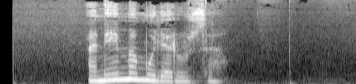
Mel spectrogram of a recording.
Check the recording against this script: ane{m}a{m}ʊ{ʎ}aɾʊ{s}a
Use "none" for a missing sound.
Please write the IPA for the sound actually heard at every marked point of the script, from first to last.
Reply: m, m, ʎ, s

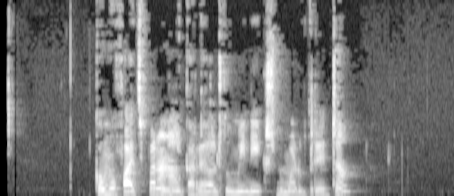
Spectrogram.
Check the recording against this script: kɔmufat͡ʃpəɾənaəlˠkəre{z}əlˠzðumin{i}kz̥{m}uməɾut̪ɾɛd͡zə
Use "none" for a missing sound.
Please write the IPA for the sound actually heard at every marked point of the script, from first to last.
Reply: ð, i, n

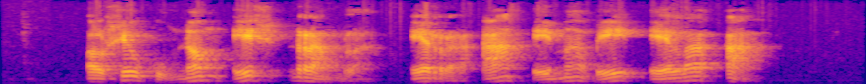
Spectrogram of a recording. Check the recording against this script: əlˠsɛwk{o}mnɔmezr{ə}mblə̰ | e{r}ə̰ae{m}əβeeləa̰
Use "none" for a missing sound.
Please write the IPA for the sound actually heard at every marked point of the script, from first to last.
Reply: u, a, r, m

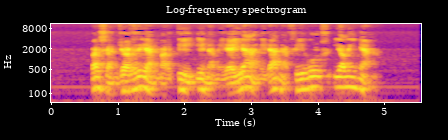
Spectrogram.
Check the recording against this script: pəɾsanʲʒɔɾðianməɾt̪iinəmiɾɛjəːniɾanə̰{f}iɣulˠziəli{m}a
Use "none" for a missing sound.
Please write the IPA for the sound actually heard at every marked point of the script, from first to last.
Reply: f, ɲ

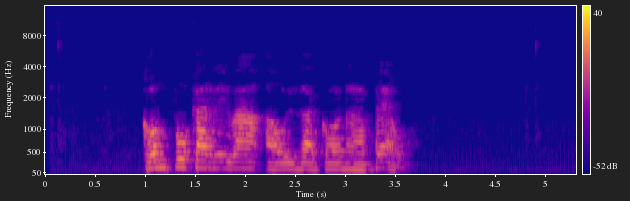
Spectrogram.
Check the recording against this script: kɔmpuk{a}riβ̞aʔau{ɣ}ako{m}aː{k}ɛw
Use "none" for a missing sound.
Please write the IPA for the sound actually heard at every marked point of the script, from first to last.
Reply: a, ð, n, p

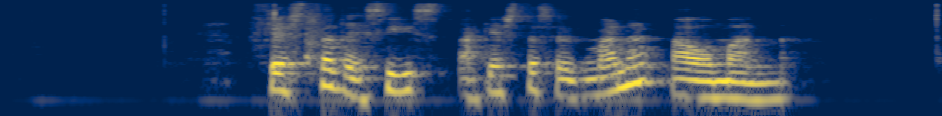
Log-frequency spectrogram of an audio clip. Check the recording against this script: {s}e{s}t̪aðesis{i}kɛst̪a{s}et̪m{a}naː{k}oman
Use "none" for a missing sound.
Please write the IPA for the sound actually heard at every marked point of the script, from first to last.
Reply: f, s, a, s, a, none

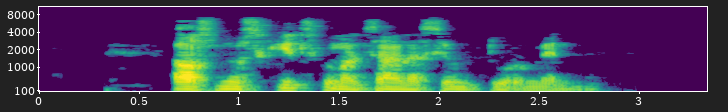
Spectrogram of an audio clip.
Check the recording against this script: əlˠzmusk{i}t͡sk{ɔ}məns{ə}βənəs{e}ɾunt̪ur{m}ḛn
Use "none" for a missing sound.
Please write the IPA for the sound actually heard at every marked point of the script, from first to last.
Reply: i, u, a, e, m

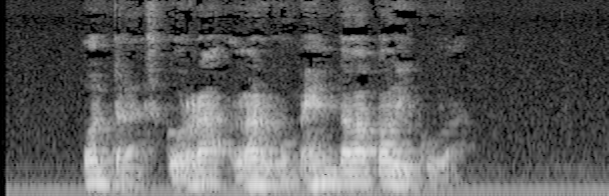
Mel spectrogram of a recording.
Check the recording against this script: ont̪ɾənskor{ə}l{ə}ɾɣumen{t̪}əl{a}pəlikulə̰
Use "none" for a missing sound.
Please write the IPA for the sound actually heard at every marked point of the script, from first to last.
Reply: ə, ə, d̪, ə

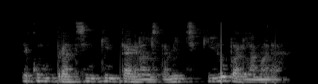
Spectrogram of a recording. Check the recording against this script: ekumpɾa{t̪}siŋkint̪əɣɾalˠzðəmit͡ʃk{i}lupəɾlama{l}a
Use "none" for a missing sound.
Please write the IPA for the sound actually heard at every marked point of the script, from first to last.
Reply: t̪, i, ɾ

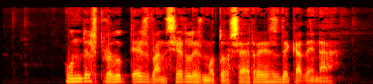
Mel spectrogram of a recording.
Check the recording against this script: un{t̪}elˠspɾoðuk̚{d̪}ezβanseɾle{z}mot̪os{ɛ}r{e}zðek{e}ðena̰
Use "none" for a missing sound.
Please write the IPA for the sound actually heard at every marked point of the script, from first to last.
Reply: d̪, t̪, z, ɛ, e, a

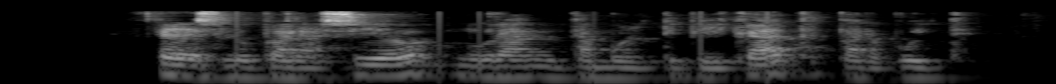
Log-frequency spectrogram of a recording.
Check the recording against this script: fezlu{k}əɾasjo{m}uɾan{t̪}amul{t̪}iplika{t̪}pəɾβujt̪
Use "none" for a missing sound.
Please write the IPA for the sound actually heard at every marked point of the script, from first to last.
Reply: p, n, t̪, t̪, t̪

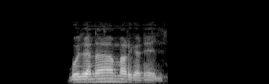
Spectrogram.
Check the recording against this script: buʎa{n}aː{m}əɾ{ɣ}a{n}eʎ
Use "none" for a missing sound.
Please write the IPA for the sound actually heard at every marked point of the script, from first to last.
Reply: n, m, ɣ, n

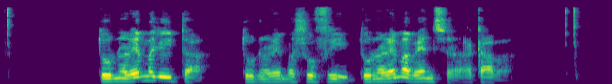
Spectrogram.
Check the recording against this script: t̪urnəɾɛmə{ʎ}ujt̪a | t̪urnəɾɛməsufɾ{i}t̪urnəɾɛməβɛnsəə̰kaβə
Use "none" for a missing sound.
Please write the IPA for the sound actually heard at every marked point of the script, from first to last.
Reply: ʎ, i

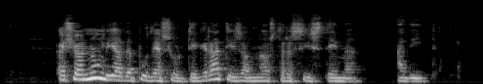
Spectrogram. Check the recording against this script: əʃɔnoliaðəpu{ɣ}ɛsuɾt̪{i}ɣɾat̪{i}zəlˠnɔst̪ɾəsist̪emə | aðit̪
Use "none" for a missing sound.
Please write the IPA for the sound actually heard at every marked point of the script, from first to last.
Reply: ð, i, i

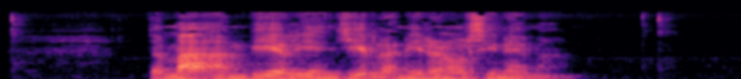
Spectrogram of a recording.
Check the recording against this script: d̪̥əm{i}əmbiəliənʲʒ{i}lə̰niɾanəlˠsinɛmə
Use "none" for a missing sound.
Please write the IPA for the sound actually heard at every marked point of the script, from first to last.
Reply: a, i

